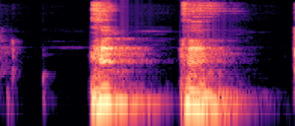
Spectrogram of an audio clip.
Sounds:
Throat clearing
